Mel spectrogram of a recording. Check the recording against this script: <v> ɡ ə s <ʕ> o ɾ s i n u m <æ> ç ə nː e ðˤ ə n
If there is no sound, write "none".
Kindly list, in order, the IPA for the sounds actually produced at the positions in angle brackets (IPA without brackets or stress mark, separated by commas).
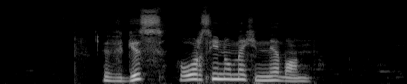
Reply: v, ʁ, æ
